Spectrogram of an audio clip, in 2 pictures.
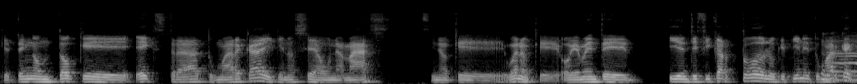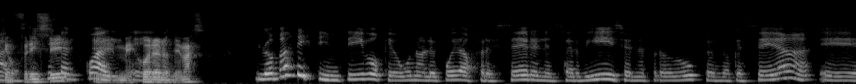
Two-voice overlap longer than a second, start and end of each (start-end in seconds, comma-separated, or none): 8.2-10.2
